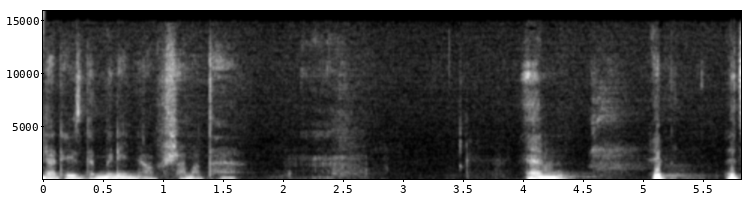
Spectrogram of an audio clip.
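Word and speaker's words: शमथ: And the Buddhist term for stopping is shamatha. In Pali, samatha. With this, you pronounce like shamatha.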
